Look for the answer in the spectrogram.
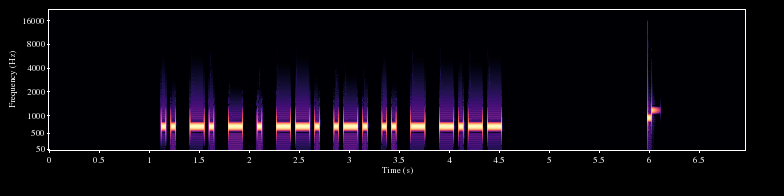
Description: Morse code, heard as a keyed tone, about 25 wpm, 700 Hz. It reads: INTEGRITY
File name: Nine Letter Words - 25wpm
